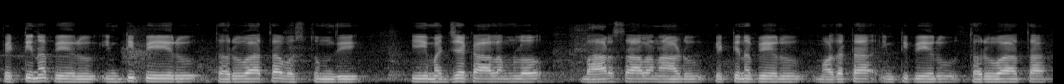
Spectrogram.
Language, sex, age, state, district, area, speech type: Telugu, male, 60+, Andhra Pradesh, Eluru, rural, spontaneous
